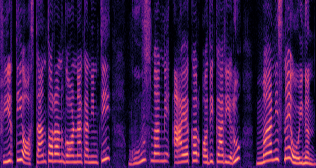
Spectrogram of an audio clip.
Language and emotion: Nepali, disgusted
